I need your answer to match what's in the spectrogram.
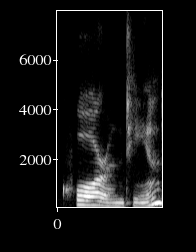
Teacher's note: in this word we have first syllable stress quarantine so the core part is longer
